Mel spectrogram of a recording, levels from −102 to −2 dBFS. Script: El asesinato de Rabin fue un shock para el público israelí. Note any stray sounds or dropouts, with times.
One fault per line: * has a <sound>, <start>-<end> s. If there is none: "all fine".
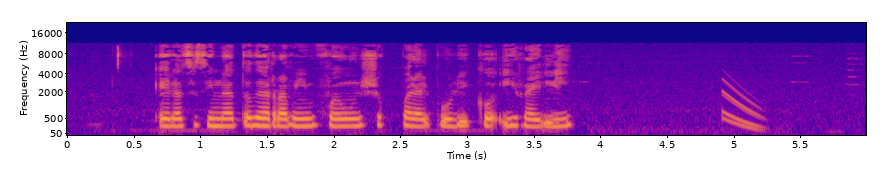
* has a chirp, 4.9-5.3 s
